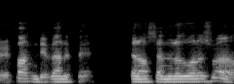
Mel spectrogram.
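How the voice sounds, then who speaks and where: A man's medium-pitched voice with an English accent. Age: 70s. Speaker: author. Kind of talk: interview.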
